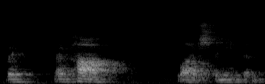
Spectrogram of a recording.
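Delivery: low, very quiet, slowing down; grieving. Acted. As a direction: let the voice sink away in grief. Recalls father's death in the crash.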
